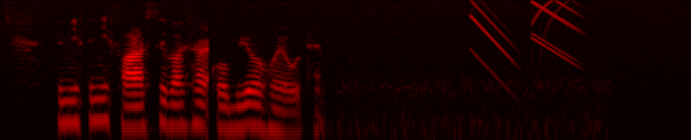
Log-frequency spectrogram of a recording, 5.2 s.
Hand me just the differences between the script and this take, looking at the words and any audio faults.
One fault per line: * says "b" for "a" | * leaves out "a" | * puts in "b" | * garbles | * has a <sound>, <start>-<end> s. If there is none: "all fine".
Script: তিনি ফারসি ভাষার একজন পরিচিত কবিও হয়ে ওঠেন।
* puts in "তিনি"
* leaves out "একজন পরিচিত"
* has a chirp, 3.5-4.4 s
